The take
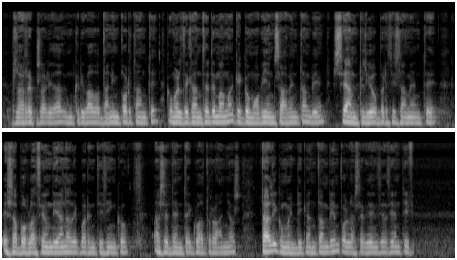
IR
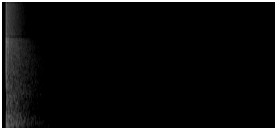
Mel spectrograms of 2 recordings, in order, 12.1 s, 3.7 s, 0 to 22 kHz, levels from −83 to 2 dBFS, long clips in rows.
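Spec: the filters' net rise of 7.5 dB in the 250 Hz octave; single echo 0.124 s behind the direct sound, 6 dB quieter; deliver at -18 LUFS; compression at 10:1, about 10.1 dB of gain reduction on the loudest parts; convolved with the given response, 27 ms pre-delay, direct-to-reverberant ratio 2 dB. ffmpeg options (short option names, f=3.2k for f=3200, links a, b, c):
-filter_complex "[0:a]equalizer=f=250:t=o:g=8.5,acompressor=threshold=-27dB:ratio=10,aecho=1:1:124:0.501,asplit=2[a][b];[1:a]atrim=start_sample=2205,adelay=27[c];[b][c]afir=irnorm=-1:irlink=0,volume=-1.5dB[d];[a][d]amix=inputs=2:normalize=0,volume=10.5dB"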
